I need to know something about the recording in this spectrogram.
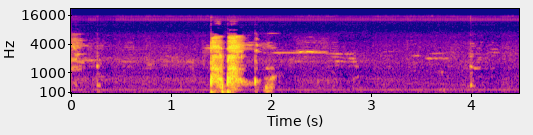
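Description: Near silence, broken once by a softly spoken "bye" about a second and a half in.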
